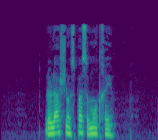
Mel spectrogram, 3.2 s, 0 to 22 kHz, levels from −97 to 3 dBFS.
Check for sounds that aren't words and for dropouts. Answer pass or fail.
pass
